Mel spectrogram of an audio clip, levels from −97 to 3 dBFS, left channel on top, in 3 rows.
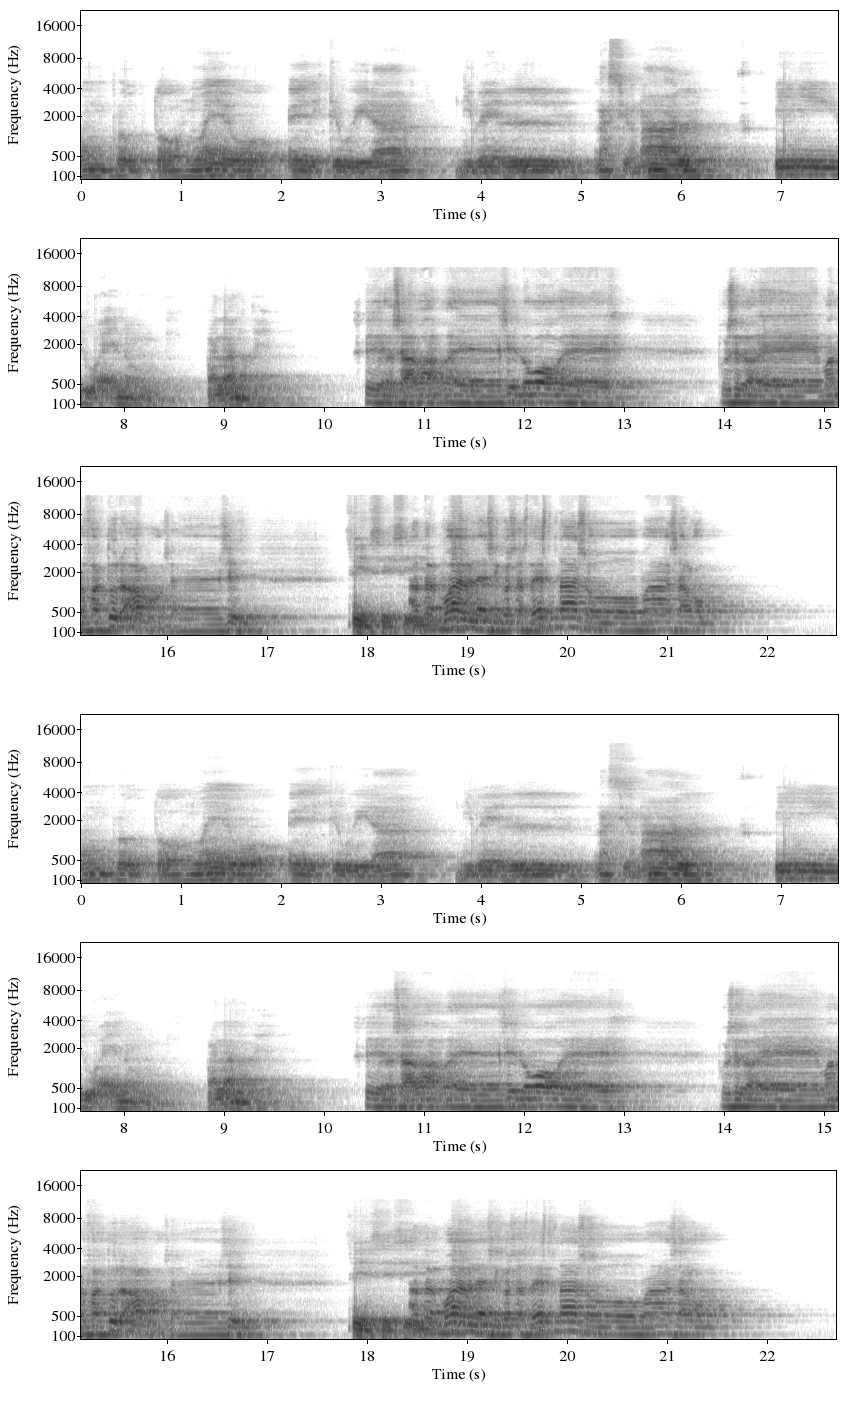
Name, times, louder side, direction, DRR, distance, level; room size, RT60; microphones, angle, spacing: voice 1, 0.0-3.3 3.8-6.3 6.9-8.4 8.8-9.4 17.8-18.6, left 1 dB, 85° left, -1 dB, 2.8 m, -29 dB
voice 2, 10.4-13.0 14.0-16.9 18.4-21.4, left 1 dB, 65° left, 4 dB, 4.6 m, -29 dB
22.0 x 19.5 x 9.3 m, 1.3 s
head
